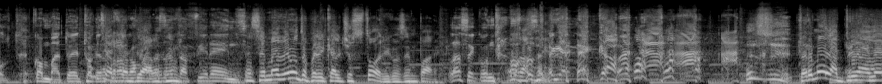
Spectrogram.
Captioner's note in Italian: risate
